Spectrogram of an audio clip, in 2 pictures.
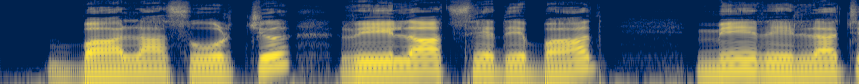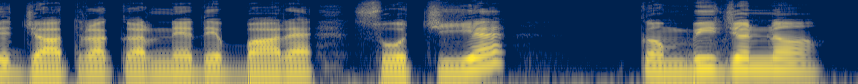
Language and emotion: Dogri, fearful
